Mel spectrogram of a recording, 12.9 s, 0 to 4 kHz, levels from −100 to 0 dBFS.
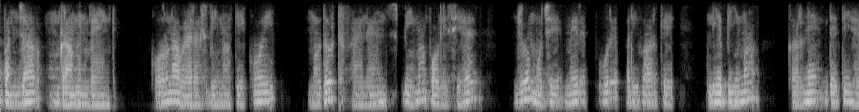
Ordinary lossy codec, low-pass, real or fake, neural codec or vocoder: Opus, 24 kbps; 3.6 kHz; fake; vocoder, 24 kHz, 100 mel bands, Vocos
